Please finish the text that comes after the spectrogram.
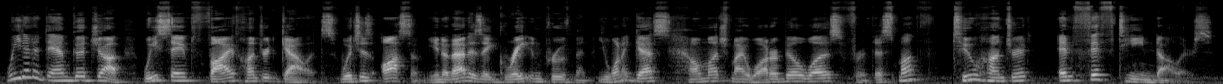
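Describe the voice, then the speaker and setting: A man's voice: mid-range voice, bright, forceful tone. A man on a personal rant, speaking in an exasperated, incredulous and sarcastic way.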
